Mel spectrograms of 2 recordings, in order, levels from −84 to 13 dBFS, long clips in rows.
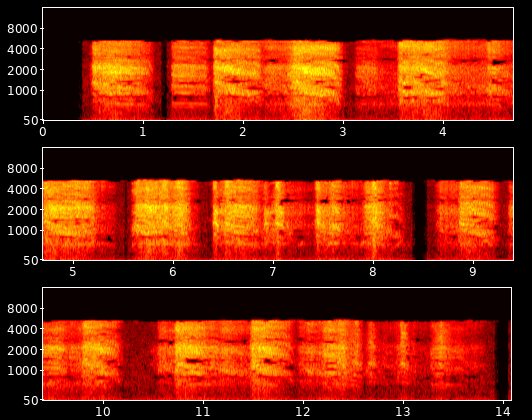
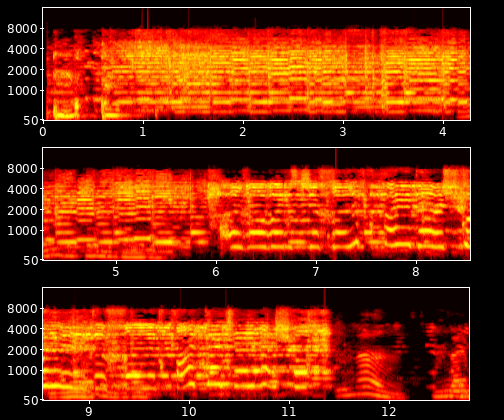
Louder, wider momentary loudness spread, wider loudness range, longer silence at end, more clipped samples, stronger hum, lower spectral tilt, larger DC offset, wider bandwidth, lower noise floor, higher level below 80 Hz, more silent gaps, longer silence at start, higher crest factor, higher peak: second, -12 LUFS vs -9 LUFS; first, 15 LU vs 6 LU; about the same, 4 LU vs 2 LU; first, 0.35 s vs 0 s; neither; neither; second, 1 dB/octave vs -1.5 dB/octave; first, 0.4% vs under 0.1%; second, 5.4 kHz vs 9 kHz; about the same, -40 dBFS vs -42 dBFS; first, -48 dBFS vs -64 dBFS; neither; first, 0.5 s vs 0.05 s; about the same, 16 dB vs 12 dB; about the same, 0 dBFS vs 0 dBFS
